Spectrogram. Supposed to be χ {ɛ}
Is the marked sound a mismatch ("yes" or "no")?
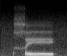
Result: yes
